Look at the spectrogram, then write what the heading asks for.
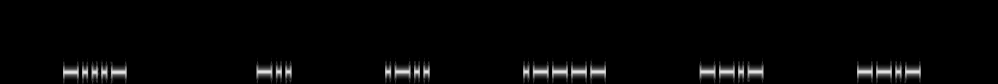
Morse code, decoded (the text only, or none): <BT> DL1QQ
